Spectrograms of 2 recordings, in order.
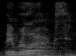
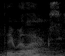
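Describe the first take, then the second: First: Said in the usual way. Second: Soft relaxed echo. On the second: Shown as a demonstration. Preacher softly repeating to the congregation, hushed. Softer repeat, much quieter.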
